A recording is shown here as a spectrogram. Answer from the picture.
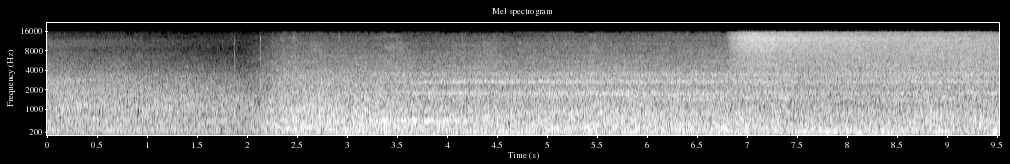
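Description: Electric commuter train standing at an underground station platform, its on-board machinery humming steadily with several steady tones over the station's echoing noise. A higher hiss joins about seven seconds in. It opens with about two seconds of broad outdoor noise before the hum takes over.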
